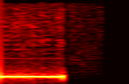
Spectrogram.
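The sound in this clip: A telephone tone sounds while a call is being dialed: one clear, steady beep lasting under half a second, then near silence.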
